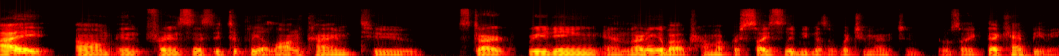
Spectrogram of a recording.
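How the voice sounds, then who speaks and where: A man's medium-pitched voice in a Michigan accent, fairly quick with hardly any pauses, with big swings in loudness. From Michigan, US. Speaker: therapist. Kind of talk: interview.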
